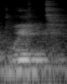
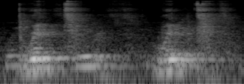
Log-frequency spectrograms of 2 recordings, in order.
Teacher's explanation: it's a T with aspiration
